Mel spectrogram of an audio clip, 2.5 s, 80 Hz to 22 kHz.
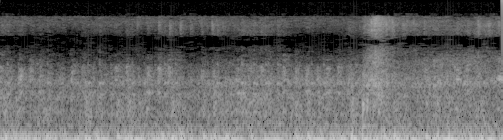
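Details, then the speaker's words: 1977 Renault LeCar (R5), cold start with fresh battery and new points, needing a little choke: low, lumpy, uneven idle with no steady beat; engine idling rough, belts not spinning properly, car also needs a clutch. "It's not idling great. Yeah, those belts are not spinning the way they should. They're working, but not really."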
